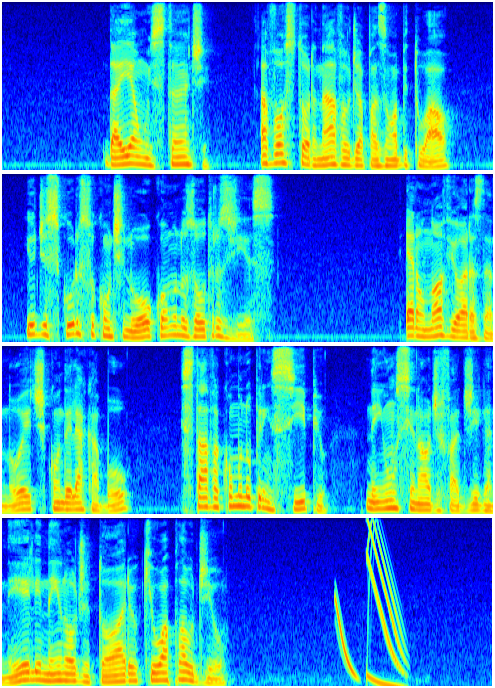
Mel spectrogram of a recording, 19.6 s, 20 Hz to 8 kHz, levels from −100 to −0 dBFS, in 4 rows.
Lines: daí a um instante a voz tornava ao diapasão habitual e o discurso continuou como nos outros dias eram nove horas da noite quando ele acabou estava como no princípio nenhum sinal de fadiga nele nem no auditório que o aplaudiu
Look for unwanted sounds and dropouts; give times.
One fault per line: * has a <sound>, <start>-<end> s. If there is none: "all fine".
* has a chirp, 18.1-18.8 s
